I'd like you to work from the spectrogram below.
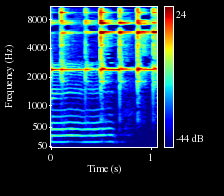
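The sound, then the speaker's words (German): A hand bell rings rapidly and steadily during an arati ritual, its bright metallic clangs repeating about five times a second over a sustained low hum, fairly loud. “Oder du kannst auch klingeln und nur mit der rechten Hand das Arati ausführen.”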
